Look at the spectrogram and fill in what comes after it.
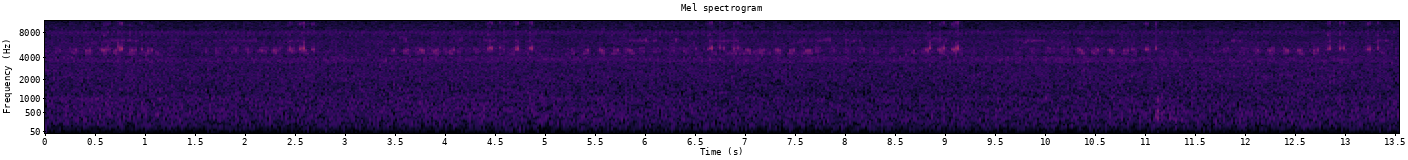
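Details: High bell-like chirping bursts from a bell cricket near Kikuchi's terraced paddies in Kumamoto, Japan, morning of 6 September ahead of Typhoon No. 10, repeating in groups of rapid pulses above a broad background of flowing stream water.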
